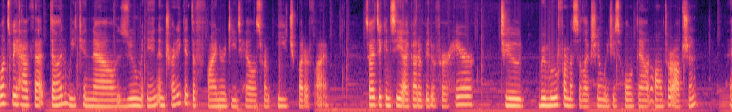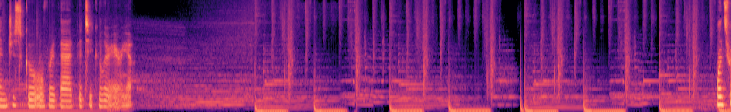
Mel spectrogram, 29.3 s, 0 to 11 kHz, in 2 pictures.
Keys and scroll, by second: 19.6 space, 19.8 space, 19.9 space, 23.3 space, 23.4 space, 23.5 space, 27.6 space, 27.8 space, 27.8 space.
